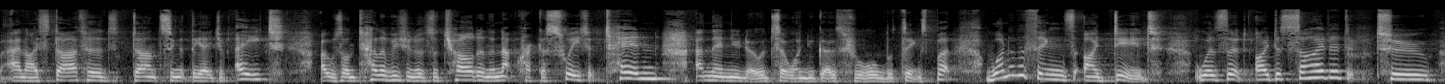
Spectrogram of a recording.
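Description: A woman's voice: fairly low pitch, lively intonation, a little slow. Australian woman reminiscing on stage. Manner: chatty, self-deprecating, with frequent restarts. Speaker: guest speaker. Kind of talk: reflective conversation on stage. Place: lecture hall with live audience.

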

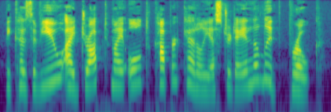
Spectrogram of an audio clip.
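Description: A woman's voice: high-pitched, moderate pace, no echo. A woman voicing a feisty, scolding young tea-house woman, indignant and emphatic, in a storybook reading. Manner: indignant, emphatic, sharp-tongued.

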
